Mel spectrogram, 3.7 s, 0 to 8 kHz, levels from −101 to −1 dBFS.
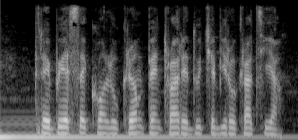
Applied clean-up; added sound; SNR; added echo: none; Bowed string instrument; 1 dB; none.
